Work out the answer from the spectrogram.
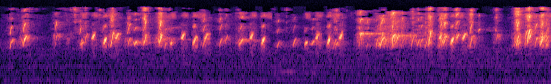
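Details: A group of European goldfinches twitter together in a 'batbata' chorus meant to excite other goldfinches into singing. Quick, bright chirps come in separated bursts, then the sound thickens into overlapping twittering near the end.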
